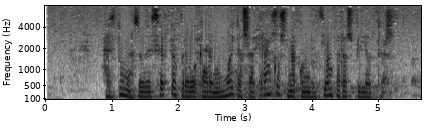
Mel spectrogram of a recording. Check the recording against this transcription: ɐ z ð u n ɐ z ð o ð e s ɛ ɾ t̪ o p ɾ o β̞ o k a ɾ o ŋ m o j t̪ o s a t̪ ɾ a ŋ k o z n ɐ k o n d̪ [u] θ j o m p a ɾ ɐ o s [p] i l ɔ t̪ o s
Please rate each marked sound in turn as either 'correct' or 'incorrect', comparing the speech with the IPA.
correct, correct

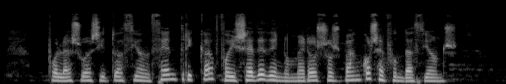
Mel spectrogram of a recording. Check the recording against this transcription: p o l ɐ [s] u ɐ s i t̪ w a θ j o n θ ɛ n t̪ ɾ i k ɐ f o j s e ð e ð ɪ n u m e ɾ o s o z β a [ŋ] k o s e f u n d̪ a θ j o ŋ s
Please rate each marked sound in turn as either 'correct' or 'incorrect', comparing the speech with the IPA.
correct, correct

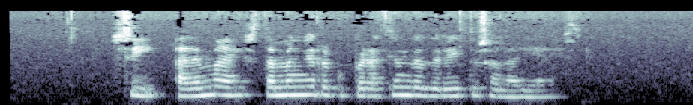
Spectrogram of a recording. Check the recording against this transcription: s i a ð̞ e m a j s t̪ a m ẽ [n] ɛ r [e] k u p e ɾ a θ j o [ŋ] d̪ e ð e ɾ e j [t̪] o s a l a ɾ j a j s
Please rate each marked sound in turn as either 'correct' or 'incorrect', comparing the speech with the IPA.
incorrect, correct, incorrect, correct

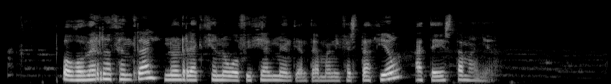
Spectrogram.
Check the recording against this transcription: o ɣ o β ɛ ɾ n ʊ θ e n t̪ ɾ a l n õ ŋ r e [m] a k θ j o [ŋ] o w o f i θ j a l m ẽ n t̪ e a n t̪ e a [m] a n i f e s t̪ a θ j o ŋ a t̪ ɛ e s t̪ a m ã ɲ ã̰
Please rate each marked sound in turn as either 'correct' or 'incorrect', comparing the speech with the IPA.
incorrect, incorrect, correct

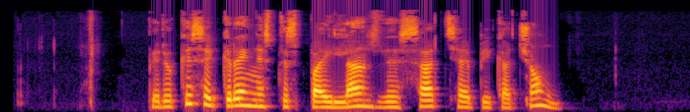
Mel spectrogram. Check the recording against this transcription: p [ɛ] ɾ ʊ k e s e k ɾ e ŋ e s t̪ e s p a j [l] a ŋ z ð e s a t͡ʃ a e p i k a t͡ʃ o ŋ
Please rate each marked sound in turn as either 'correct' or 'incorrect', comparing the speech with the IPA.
incorrect, correct

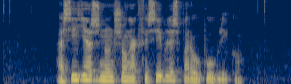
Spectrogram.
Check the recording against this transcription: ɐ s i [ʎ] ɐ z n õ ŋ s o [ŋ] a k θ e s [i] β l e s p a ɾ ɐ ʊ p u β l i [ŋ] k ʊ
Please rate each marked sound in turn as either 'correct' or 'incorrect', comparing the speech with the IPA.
correct, correct, correct, incorrect

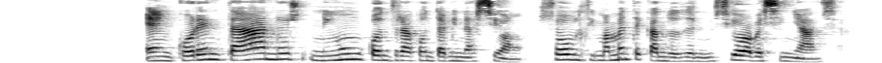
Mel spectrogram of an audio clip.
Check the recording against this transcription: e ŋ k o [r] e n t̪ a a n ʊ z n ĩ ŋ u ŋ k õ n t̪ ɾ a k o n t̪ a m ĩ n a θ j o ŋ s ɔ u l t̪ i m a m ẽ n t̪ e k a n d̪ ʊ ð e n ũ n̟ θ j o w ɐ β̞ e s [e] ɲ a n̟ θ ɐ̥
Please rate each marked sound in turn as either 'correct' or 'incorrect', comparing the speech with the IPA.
incorrect, incorrect

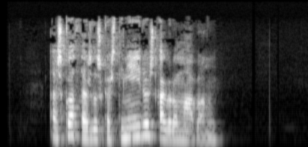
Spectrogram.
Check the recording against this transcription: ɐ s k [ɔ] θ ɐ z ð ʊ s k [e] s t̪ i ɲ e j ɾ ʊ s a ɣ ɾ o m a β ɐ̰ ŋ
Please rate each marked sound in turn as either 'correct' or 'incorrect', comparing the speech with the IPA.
correct, incorrect

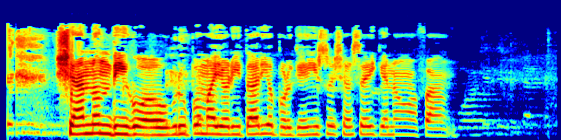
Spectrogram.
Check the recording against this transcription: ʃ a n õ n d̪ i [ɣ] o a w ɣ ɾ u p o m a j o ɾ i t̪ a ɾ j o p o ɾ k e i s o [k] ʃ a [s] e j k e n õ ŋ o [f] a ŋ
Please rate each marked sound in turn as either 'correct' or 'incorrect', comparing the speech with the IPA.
correct, incorrect, correct, correct

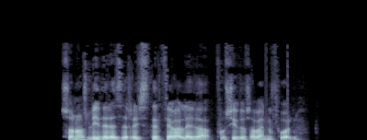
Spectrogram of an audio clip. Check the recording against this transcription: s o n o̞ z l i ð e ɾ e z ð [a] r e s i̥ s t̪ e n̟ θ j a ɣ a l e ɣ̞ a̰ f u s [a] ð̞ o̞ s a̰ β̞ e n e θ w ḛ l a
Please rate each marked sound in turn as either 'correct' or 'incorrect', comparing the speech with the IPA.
incorrect, incorrect

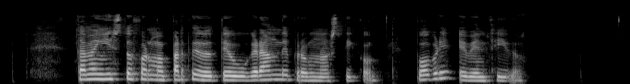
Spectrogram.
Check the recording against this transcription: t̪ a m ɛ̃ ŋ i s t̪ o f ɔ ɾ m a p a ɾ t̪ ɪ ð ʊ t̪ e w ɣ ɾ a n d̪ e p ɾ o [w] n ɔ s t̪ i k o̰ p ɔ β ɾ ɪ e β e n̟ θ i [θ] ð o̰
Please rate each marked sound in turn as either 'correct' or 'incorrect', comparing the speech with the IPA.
incorrect, incorrect

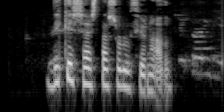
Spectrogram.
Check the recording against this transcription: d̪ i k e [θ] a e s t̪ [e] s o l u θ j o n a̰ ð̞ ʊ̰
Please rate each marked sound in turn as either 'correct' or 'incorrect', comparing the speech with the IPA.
incorrect, incorrect

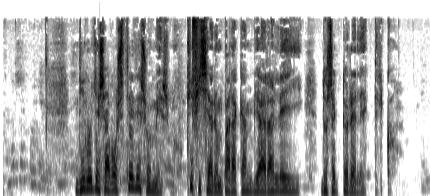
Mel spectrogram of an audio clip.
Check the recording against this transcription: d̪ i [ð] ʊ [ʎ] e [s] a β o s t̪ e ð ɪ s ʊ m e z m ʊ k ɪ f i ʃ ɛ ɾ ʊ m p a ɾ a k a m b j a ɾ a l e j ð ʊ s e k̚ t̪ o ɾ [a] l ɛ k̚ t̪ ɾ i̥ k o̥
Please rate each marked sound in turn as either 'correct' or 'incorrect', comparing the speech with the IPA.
incorrect, correct, correct, incorrect

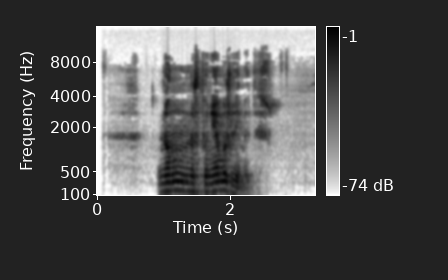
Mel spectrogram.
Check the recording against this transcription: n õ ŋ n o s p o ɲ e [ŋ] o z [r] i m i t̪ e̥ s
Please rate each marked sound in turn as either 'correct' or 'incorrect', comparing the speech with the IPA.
incorrect, incorrect

